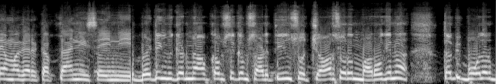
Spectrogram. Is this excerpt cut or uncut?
cut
